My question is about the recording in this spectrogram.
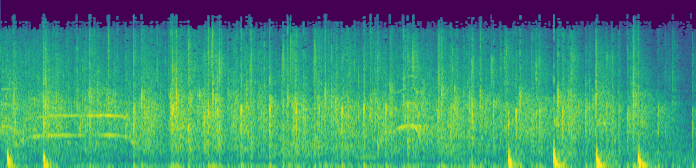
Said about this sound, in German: Hey, lass uns der Band mal einen fetten Applaus geben. Das war der absolute Hammer, hey.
